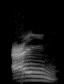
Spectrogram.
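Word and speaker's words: ع: Ain, ain. You pronounce it inside.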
